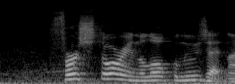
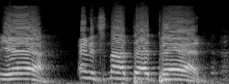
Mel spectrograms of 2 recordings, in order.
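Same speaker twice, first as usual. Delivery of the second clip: louder, slow sarcastic goodbye; mocking dad, louder; 7 semitones higher, 11 dB louder, slower than usual. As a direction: throw his own words back at him. Dad mocking son's words.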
